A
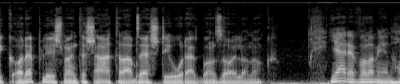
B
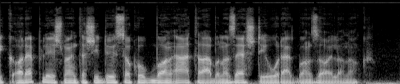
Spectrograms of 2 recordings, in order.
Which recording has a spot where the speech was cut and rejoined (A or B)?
A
